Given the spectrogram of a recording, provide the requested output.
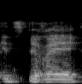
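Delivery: inspiré said the French way, with a nasal i and the stress on the final é; French pronunciation. Shown as a demonstration. Host jokes in mock French about the festival, pronouncing inspiré. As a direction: give inspiré a French ending. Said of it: "say it with a French, French accent".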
